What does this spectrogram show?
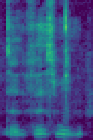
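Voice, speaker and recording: A young woman with a croaky voice casually showing nail polish at her desk at home, rambling with lots of ums. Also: mid-range voice. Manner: chatty, rambling with many ums. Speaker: beauty vlogger. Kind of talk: casual product demo. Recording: home recording with clear background noise.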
